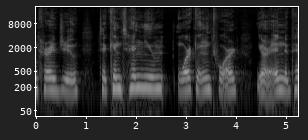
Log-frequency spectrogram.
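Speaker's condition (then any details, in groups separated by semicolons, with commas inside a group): Dysarthria; dysarthria from cerebral palsy, limited hand use; affects voice quality, speech recognition inaccurate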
